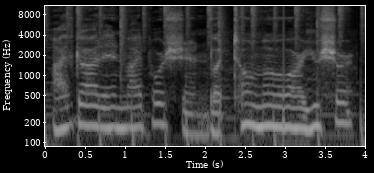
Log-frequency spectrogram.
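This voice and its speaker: Clear background music under a put-on character voice, fairly slow in delivery. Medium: machinima.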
